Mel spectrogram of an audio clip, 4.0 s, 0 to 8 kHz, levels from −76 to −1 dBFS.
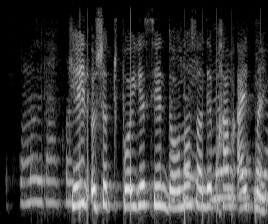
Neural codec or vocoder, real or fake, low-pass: none; real; 7.2 kHz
